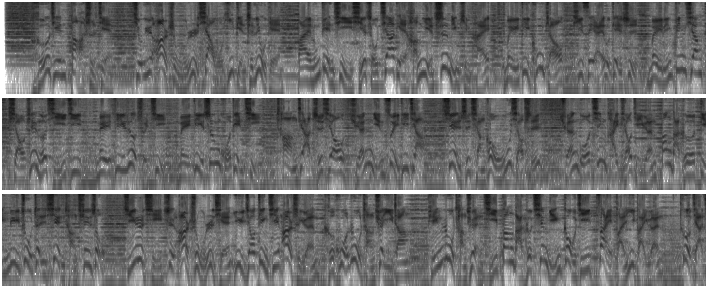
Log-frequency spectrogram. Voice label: 男, 电器促销广告

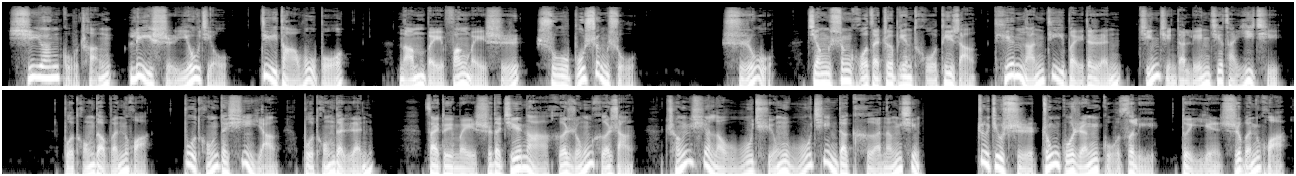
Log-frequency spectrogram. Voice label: 男 舌尖风格; 职业学院; 舌尖上的海棠职业学院

